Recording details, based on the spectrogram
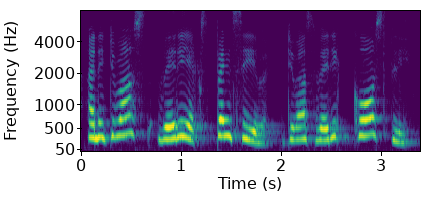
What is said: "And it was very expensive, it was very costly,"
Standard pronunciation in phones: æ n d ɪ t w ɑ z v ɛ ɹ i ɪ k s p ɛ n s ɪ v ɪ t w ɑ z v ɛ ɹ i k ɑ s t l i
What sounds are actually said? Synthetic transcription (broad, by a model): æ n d ɪ t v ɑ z v ɛ ɹ i ɪ k s p ɛ n s ɪ v ɪ t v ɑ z v ɛ ɹ i k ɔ s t l i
